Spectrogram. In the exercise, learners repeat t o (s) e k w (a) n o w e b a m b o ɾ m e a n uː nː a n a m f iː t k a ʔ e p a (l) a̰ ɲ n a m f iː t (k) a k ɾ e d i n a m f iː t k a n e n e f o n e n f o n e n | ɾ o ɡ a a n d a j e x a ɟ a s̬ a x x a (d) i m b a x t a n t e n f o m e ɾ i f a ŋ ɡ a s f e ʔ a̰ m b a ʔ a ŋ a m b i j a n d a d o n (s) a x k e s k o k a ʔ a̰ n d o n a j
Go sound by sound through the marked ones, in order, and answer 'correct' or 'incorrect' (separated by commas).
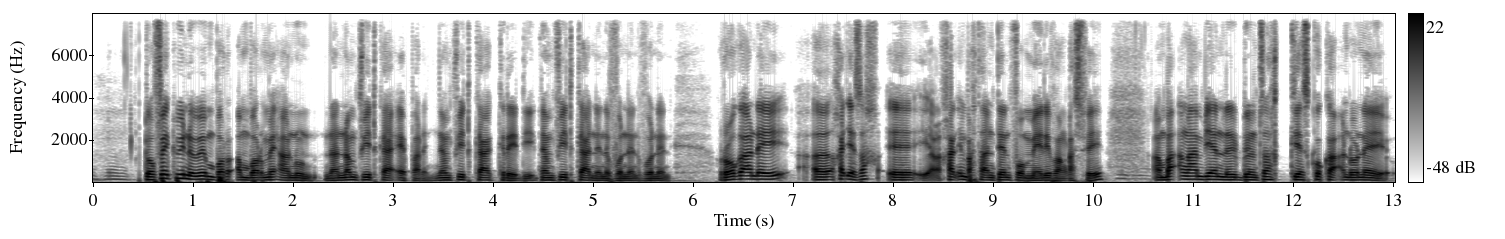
incorrect, incorrect, incorrect, correct, incorrect, correct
